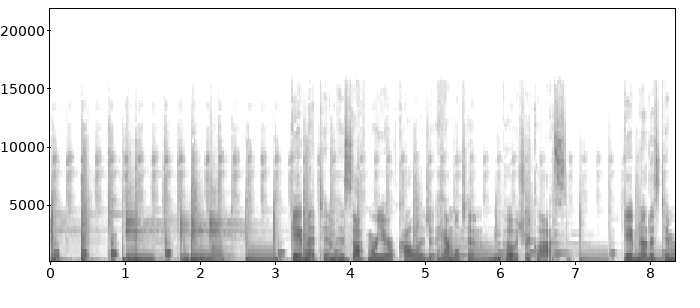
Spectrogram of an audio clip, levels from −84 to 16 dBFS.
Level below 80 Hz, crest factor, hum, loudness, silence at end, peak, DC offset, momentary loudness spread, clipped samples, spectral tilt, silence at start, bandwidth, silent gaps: -46 dBFS; 20 dB; none; -28 LUFS; 0 s; -8 dBFS; under 0.1%; 8 LU; under 0.1%; -5.5 dB/octave; 0 s; 15.5 kHz; none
